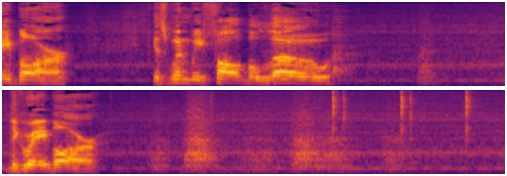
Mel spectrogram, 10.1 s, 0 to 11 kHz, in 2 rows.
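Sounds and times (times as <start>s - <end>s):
faint electrical hum: 0.0s - 10.0s.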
